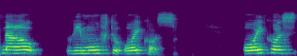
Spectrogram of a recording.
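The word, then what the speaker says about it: οἶκος: we move to oikos oikos is a greek word and greek pronounce it echos and when i heard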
